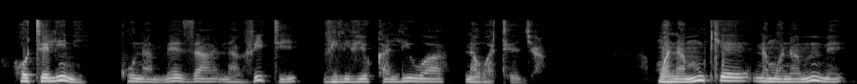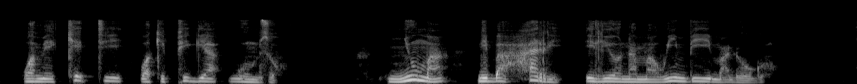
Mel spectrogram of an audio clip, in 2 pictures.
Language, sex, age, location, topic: Swahili, male, 36-49, Mombasa, government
